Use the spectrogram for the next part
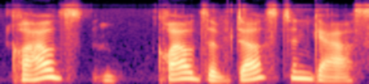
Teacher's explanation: I changed the S in clouds to make it a Z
